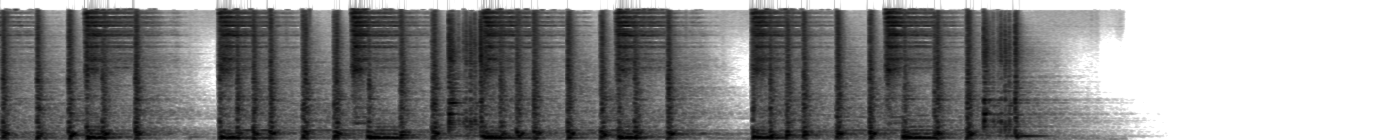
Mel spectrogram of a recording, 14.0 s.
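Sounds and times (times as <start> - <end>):
fast zaffah drum rhythm: 0.0 - 10.7.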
